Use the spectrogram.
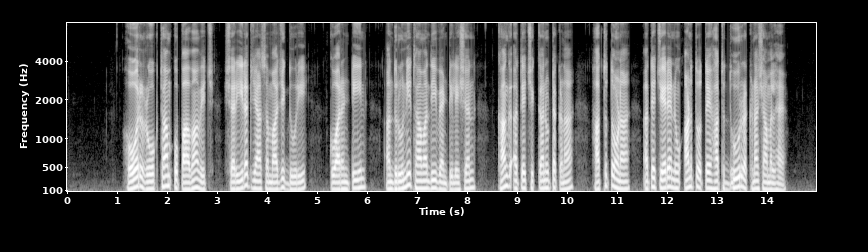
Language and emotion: Punjabi, neutral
